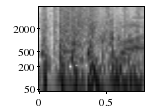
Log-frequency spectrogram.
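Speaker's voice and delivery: said out loud.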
